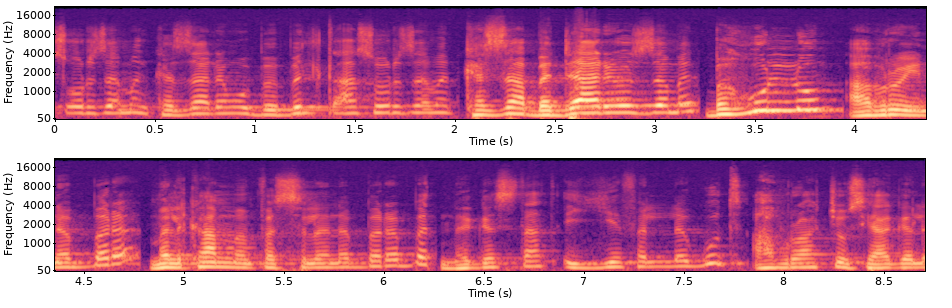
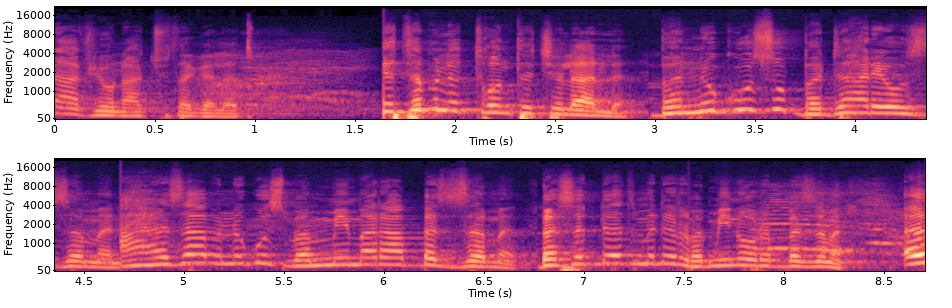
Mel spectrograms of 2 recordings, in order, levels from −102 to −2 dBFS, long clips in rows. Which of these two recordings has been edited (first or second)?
second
